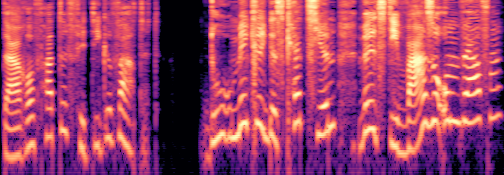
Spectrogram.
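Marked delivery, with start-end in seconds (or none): 2.0-5.0 a bold little mouse mocking the cat; cheeky. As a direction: taunt the cat to make it angry. Mouse keeps taunting the cat.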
